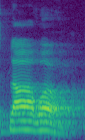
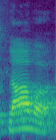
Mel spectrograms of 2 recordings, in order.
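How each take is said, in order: First: "flower" divided into two beats, flow-er; two divisions. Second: Said in the usual way. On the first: Shown as a demonstration. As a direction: say "flower" louder, syllable by syllable. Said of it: "speak the word in two divisions".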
